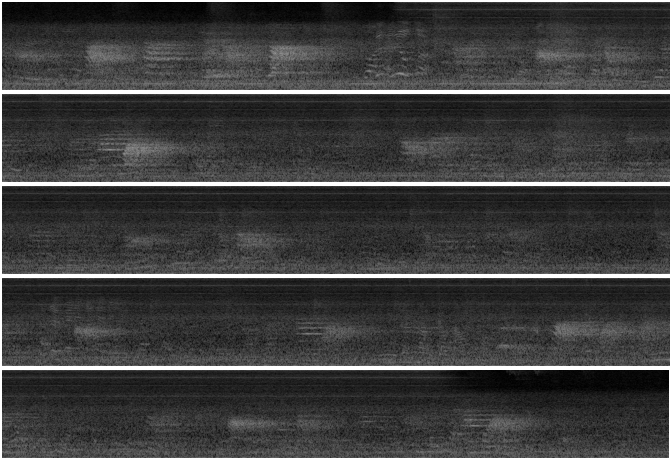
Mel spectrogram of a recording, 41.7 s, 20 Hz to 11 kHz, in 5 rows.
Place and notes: Qidu Station, Keelung City - waiting for the train
Sitting on the station platform waiting for the train, Station broadcast messages, More and more students appear, Binaural recordings, Sony PCM D50+ Soundman OKM II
